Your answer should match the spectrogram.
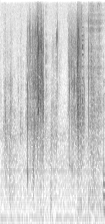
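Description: Light crinkling and scraping from a plastic yogurt cup and its peeled-back foil lid being handled while a spoon scoops from it, a few scattered short crackles.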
